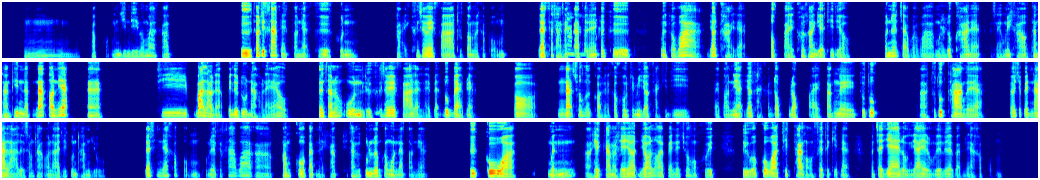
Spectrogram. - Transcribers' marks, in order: other background noise
- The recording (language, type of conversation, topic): Thai, advice, ฉันจะรับมือกับความกลัวและความล้มเหลวได้อย่างไร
